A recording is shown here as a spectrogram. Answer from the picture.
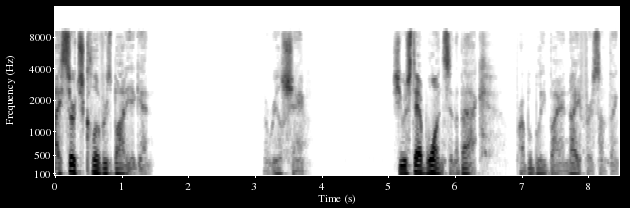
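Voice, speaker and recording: A man puts on a raspy character voice, fairly low in pitch, speaking at a moderate pace with big swings in loudness, ordinary pitch variation, and long, frequent pauses. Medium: video game. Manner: casual, blunt.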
